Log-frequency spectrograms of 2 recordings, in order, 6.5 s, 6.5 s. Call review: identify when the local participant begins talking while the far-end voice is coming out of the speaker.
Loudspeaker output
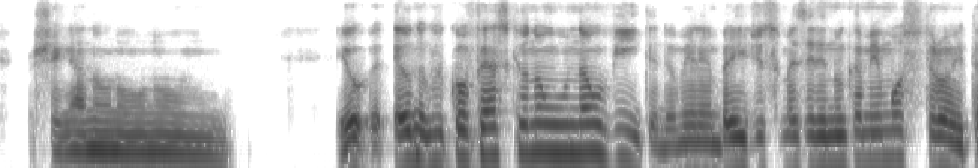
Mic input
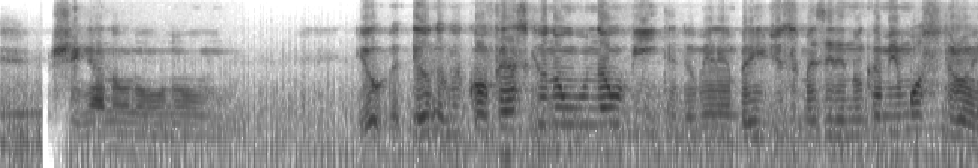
none

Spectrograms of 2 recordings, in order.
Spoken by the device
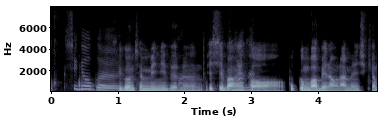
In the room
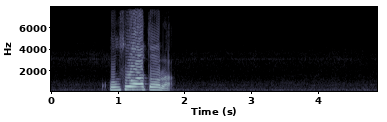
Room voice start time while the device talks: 0.8 s

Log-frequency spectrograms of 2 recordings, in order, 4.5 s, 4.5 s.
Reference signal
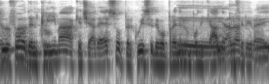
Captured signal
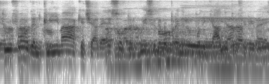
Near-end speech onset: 1.7 s

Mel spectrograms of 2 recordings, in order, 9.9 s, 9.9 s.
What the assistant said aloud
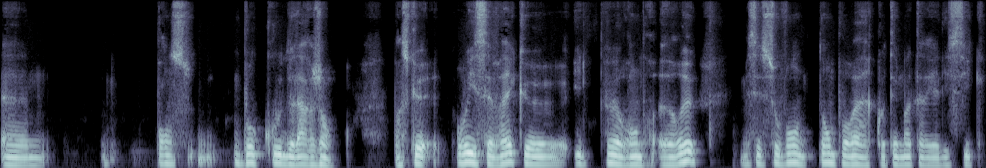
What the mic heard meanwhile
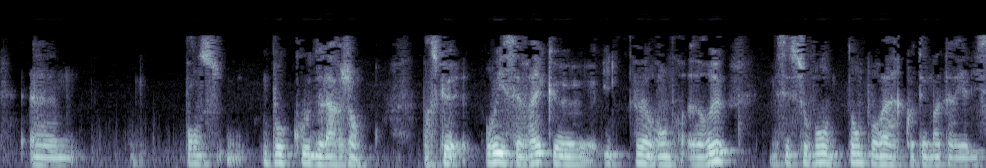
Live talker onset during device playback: none

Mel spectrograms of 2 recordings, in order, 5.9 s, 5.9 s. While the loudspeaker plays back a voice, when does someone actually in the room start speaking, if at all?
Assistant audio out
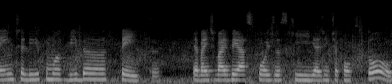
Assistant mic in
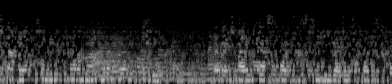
1.3 s

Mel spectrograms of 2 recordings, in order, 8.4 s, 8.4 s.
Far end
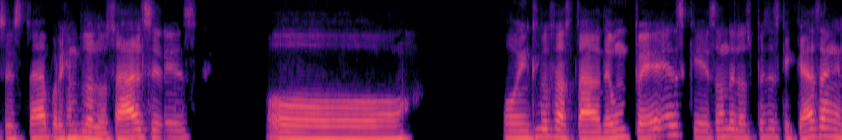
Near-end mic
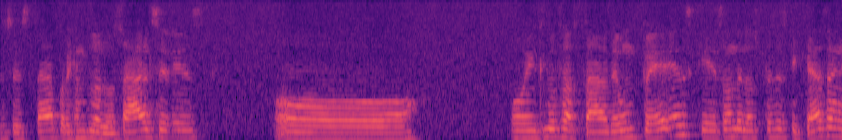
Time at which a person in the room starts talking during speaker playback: none

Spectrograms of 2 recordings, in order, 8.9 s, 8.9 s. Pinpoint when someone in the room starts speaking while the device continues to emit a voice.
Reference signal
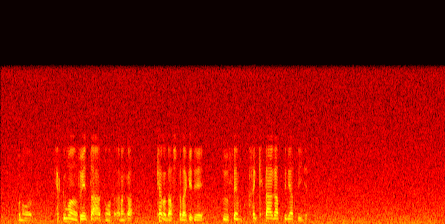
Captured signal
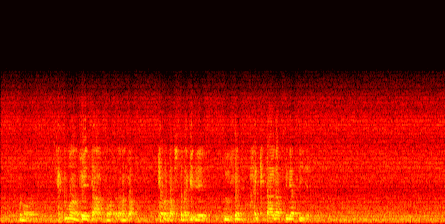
none

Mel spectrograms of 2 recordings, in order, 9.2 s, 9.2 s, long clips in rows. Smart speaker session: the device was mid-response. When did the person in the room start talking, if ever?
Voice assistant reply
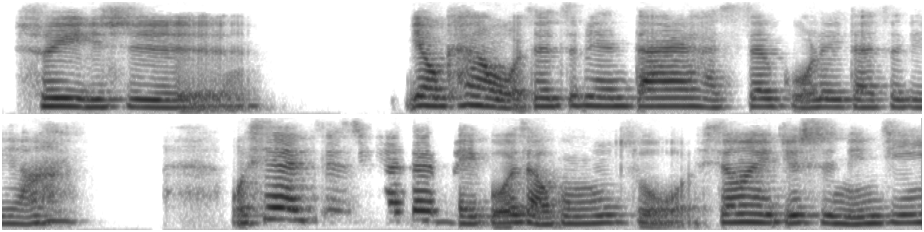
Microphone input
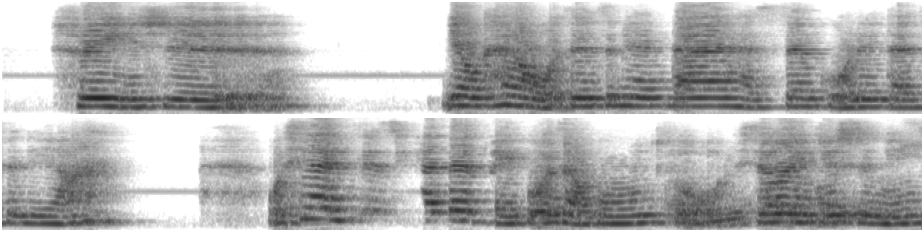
7.9 s

